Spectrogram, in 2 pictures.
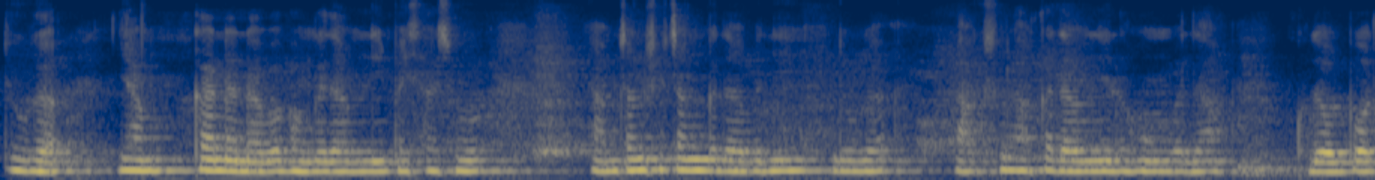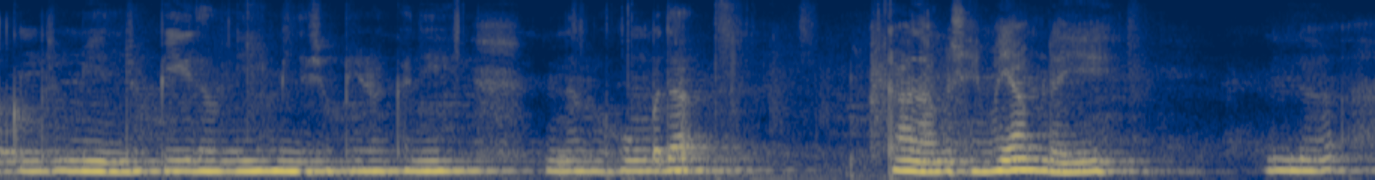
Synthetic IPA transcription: ɐduɡɐjamkananabɐbʰʱɐŋɡɐdabnipɐjsasu | jamt͡ʃaŋsut͡ʃaŋɡɐdɐbɐniɐduɡɐ | laksulakːɐdabnilaɦoŋbɐdɐ | kʰudolpot̚kʰumbɐsuminsupiɡɐdabniminsupiɾakːɐnidunɐlɐɦoŋbɐdɐ | kanabɐsemɐjamlɐje | dunɐ

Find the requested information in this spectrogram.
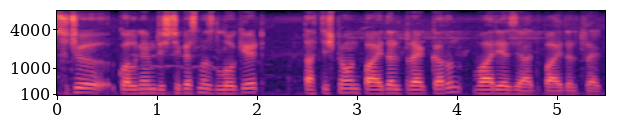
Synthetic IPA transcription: sut͡ʃʰukolɡɐjmɖisʈikɐsmɐzloːkeːʈ | t̪ɐt̪iʃpʲeʋnpaːjd̪ɐlʈɾɛːkːɐɾunʋaːɾjaːzʲjaːd̪ipaːjd̪ɐlʈɾɛːk

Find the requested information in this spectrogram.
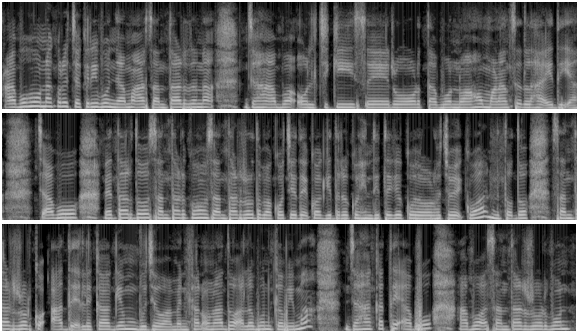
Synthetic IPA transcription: abɔɦɔ̃ːnakɔɾɛt͡ʃəkɾibɔnɲamaʔasant̪aɾɾanaʔd͡ʒaɦãabɔaʔɔlt͡ʃikisɛɾɔɽt̪abɔnɔwaɦɔ̃maɽ̃aŋsɛt̪̚laɦaʔɛd̪iʔat͡ʃabɔnɛt̪aɾd̪ɔsant̪aɽkɔɦɔ̃sant̪aɽɾɔɾd̪ɔbakɔt͡ʃɛd̪ɛʔ̚kɔwaɡid̪ɾəkɔɦĩnd̪it̪ɛɡɛkɔɾɔɽɦɔt͡ʃɔɛc̪̚kɔwanɛt̪ɔʔd̪ɔsant̪aɽɾɔɽkɔʔad̪ɛʔlɛkaɡɛmbud͡ʒʱəwamɛnkʰanɔnad̪ɔalɔbɔnkəwimad͡ʒaɦãkat̪ɛʔabɔabɔaʔsant̪aɽɾɔɽbɔn

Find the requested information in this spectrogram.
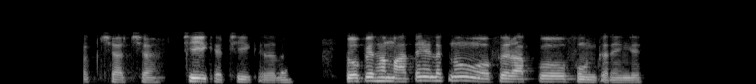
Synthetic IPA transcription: ɐtːʃʰaːɐtːʃʰaːʈʰiːkɦɛʈʰiːkɦɛd̪ɐd̪aː | t̪oːfɪɾɦɐmaːt̪eɦɛ̃lɐknoõɔːɾfɪɾaːp̚kofoːnkɐɾẽːŋɡeː

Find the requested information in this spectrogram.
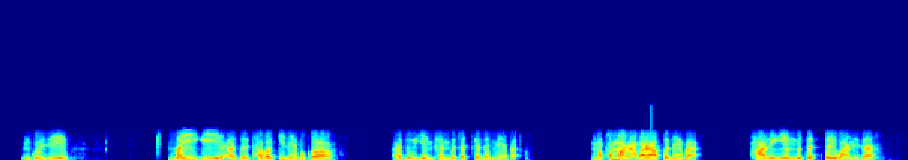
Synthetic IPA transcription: kʰuzi | mɐjɡiɐ̰dɔtʰɐbɐkːinebɐkʰɔ | ɐdujeŋsʰanbɐt͡ʃɐt̚kɐdɐmeba̰ | mɐpʰɐmaɾabaɾapːɐneba̰ | haniŋjeŋbɐt͡ʃɐt̚pajwanida

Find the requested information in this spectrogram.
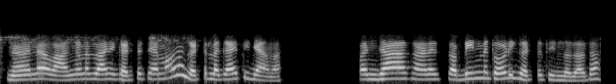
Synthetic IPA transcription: nɐnɐʋãːŋɡəɽ̃t̪ɐʋ̤ãːd͡ʑeɡʱɐʈʊ̆t͡ɕaːɪmãʊnãɡʱɐʈʊ̆lɐɠaːet̪ʰiɗijãːmãː | pɐ̃ɲd͡ʑakaːɽ̃esɐbʱinɪmẽt̪ʰoːɽiɡʱɐʈɪ̆t̪ʰĩːnd̪od̪aːd̪aː

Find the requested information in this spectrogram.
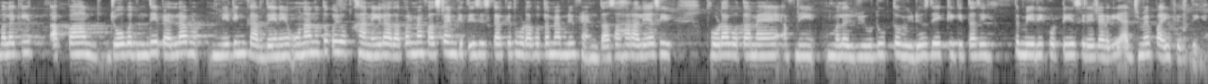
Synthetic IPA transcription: mət̪ləbkɪ | a̰ːpãːd͡ʒoːbəd̪nd̪eːpɛːlaːniːʈɪ̃ŋɡkəɾd̪eːneːʊnãːnũːt̪õːkoːiːʊkʰːaːnəĩːlaːd̪aːpəɾmɛ̃ːpʰəɾsʈaːɪmkiːt̪iːs̬iɪskəɾkeːt̪ʰoːɽaːboːt̪aːmɛ̃ːəp̬niːpʰɾɛ̃ːɳɖd̪aːsəɦaːɾaːleːaːsiː | t̪ʰoːɽaːboːt̪aːmɛ̃ːəpniːmət̪ləbjuːʈjuːbt̪õːʋiːɖijoːsd̪eːkʰkekiːt̪aːsiː | t̪eːmeːɾiːkoːʈːiːsɪɾeːt͡ʃəɽɡəɪ̰ə̰d͡ʒmɛ̃ːpaːiːpʰɪɾd̪ḭːɛ̰̃ː

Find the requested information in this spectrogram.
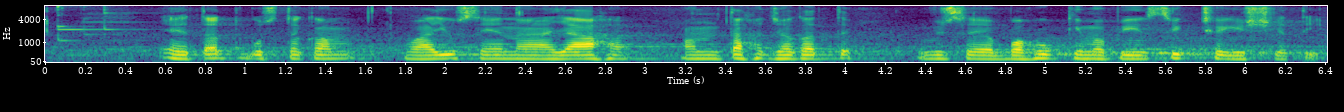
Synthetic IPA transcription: eːt̪ɐt̪pust̪ɐkɐm | ʋaːjuseːnaːjaːɦ̆ | ɐnt̪ɐɦd͡ʒɐɡɐt̪ | ʋɪʃɐjbɐɦukimɐpiʃɪk̚t͡ʃʰɐjɪʃjɐt̪ḭ

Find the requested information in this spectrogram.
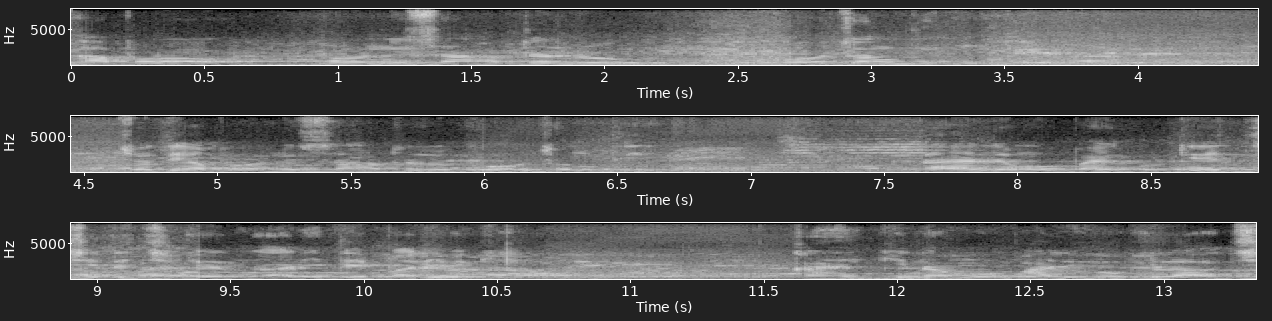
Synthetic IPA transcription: apɔɽ̃ɔ | mɔɾɔnisaɦɔʈelɔɾuɡɔut͡ʃɔnt̪iki | d͡ʒɔd̪iapɔɽ̃ɔnisaɦɔʈelɔɾuɡɔut͡ʃɔnt̪i | t̪aɦelemopajkoʈiet͡ʃidit͡ʃʰikenaɽ̃id̪ejpaɾibeki | kaɦĩkinamũbʱaɾibʱɔkilaɔt͡ʃʰi̥

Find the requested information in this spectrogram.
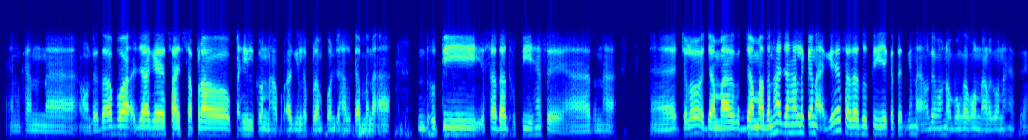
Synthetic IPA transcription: ɛ̰nkʰanɔ̰̃ɖɛd̪ɔabɔwaʔd͡ʒaɡɛsad͡ʒsapɽawpaɦilkɔnaa̰ɡilɦapɽamkɔnd͡ʒaɦãlɛkamɛna̰ʔad̪ʱut̪isad̪ad̪ʱut̪iɦɛ̃sɛaɾnaɦa̰ʔ | t͡ʃɔlɔd͡ʒamad͡ʒamad̪ɔnaɦaʔd͡ʒaɦãlɛkana̰ʔɡɛsad̪ad̪ʱut̪iɛkɛt̪ɛt̪̚ɡɛna̰ʔɔ̰ɖɛmaɦnɔabɔŋɡabɔnaɽɡɔnaɦɛ̃sɛ̰

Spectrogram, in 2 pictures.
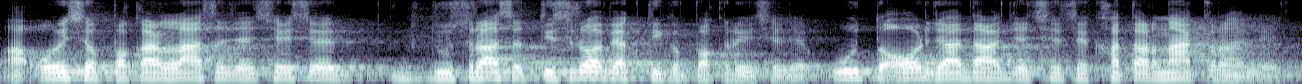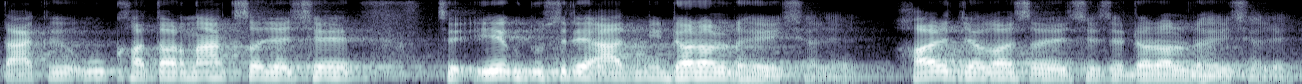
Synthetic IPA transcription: a̰ʔoɦisə̃pəkəɾlasə̃d͡ʒet͡ʃʰɛse | d̪usɾasə̃t̪isɾɔbjəkt̪ikepəkɾɛt͡ʃʰəlɛ̰ut̪ɔɔːɾd͡ʒjad̪ad͡ʒet͡ʃʰɛsekʰət̪əɾnakɾə̰ɦlḛt̪akiukʰət̪əɾnaksə̃d͡ʒet͡ʃʰɛ | seʔekd̪usɾead̪miɖəɾəlɾəɦɛt͡ʃʰə̰lɛ̰ | həɾd͡ʒəɡəsə̃d͡ʒet͡ʃʰɛseɖəɾəlɾəɦɛt͡ʃʰə̰lɛ̰

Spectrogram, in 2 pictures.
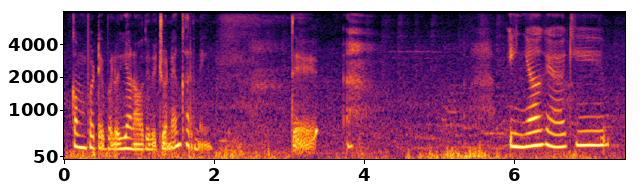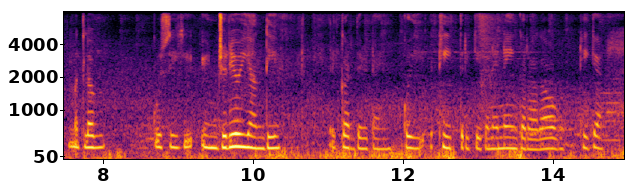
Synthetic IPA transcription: kəmpʰəɾʈeːbəlɦoːiːd͡ʒãːnã̰ːo̰ːd̪eːʋɪ̰t͡ʃoːnẽːkəɾnḛḭ̃ː | t̪ḛː | əjãːkɛaːkɪ | mət̪ləb | kʊsiːkiɪnd͡ʒəɾiːɦoːiːd͡ʒãːnd̪iː | t̪eːɡəɾd̪eːʈaːimkoːiːʈʰiːk̚t̪əɾiːkeːkəneːnəĩːkəɾaːd̪aːɦoːɡʈʰiːkɛː

